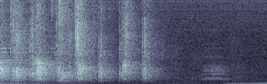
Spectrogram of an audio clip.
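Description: A dramatic music cue fading out, with a patter of audience clapping that dies away after about a second. A low bass tone of new background music comes in near the end.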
